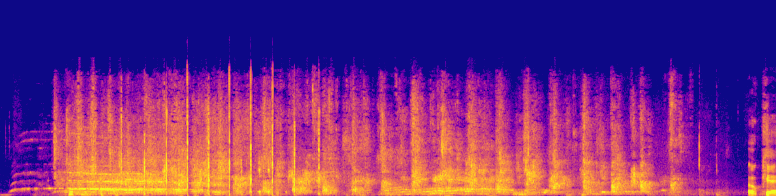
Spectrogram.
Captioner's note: applause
